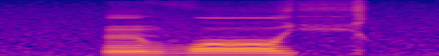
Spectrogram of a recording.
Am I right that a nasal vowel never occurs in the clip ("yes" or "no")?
no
